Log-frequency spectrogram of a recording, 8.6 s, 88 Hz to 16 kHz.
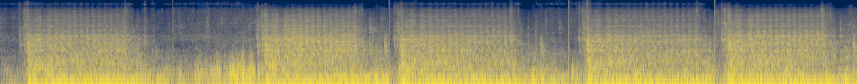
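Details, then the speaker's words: Carbureted 2-stroke outboard after repairing corroded ring terminals restoring engine power, primer bulb pumped firm and choke primed: starter spins in several roughly one-second bursts, nearly catching; wants to fire. "oh, it wants to go."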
